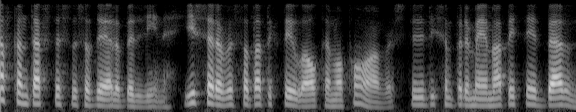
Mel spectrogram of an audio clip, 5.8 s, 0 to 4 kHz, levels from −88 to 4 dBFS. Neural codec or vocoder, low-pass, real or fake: codec, 16 kHz, 0.2 kbps, FocalCodec; 3.6 kHz; fake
